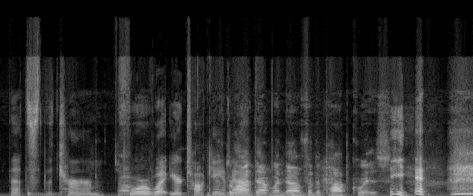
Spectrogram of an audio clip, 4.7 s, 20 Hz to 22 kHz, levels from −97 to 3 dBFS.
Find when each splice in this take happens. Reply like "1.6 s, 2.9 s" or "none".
none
